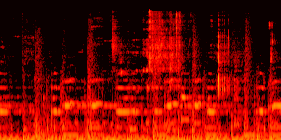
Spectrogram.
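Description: Soft instrumental background music, with a few light clinks of kitchen utensils.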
